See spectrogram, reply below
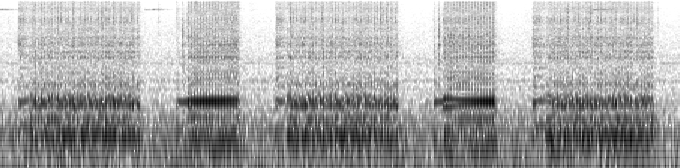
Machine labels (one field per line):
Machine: slide rail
